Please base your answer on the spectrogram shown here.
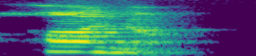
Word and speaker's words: honor: Because H is silent and the sound of O is heard here.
